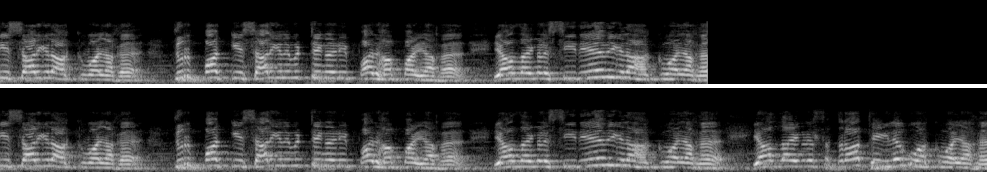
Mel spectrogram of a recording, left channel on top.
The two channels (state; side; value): drops out; left; at 7.1 s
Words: ஆக்குவாயாக. துர்ப்பாக்கியசாலிகளை விட்டு எங்களை பாதுகாப்பாயாக. யா அல்லாஹ், எங்களை சீதேவிகளாக ஆக்குவாயாக. யா அல்லாஹ், எங்களை சக்கராத்தை இலகுவாக்குவாயாக.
